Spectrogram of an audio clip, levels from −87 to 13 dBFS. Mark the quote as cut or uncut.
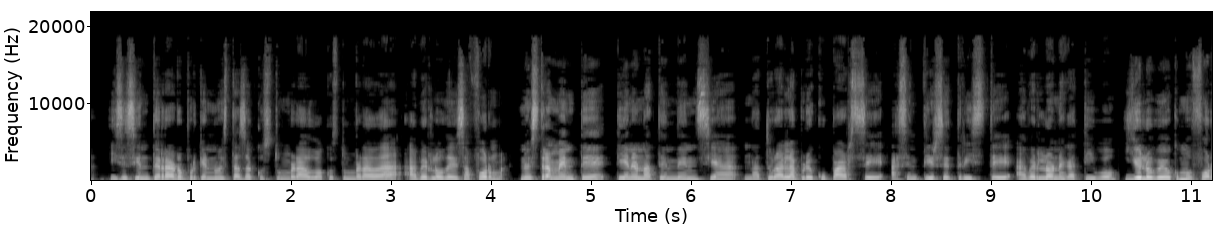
uncut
